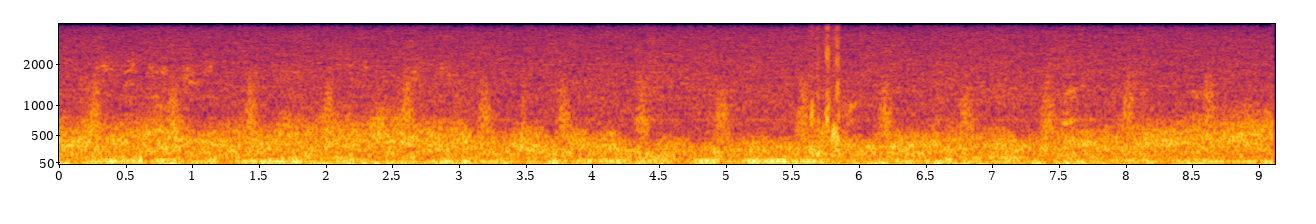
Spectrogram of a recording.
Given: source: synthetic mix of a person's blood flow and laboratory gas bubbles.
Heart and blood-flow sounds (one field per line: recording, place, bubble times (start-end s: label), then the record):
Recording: Doppler ultrasound of blood flow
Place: subclavian vein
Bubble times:
5.63-5.90 s: bubbles
From the record:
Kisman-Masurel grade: 113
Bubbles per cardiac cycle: 1 to 2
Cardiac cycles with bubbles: 1 to 10%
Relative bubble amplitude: loud (0.450 to 0.775)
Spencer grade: 1 (occasional bubble signal discernible with the cardiac motion signal, with majority of cardiac periods free of bubbles)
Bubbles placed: anywhere in the cardiac cycle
